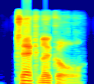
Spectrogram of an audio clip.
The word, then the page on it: technical: British English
